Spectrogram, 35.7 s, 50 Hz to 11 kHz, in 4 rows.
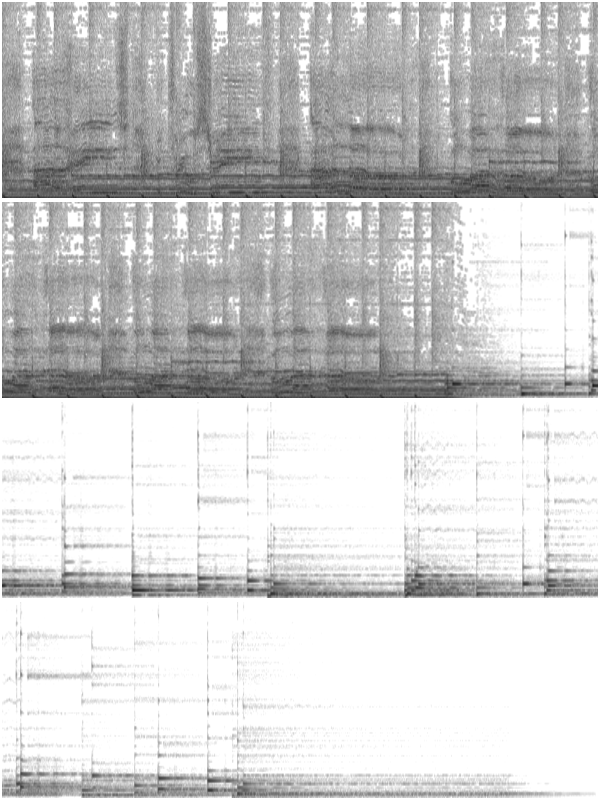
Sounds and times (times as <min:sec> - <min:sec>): Music: 0:00.0 - 0:35.6.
